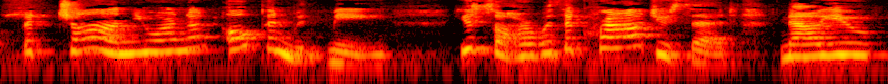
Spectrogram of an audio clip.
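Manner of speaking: wife desperate to be heard; pleading. Acted. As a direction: push back, pleading hard. Wife pleading, much higher.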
